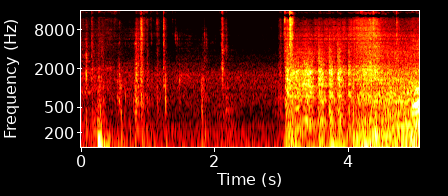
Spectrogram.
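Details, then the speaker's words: 1994 Ford F-250 4.9L straight-six, five-speed, after PCM replacement on driver's-side firewall (symptoms were crank/no-start, random CEL, running rich, fuel pump running constantly); fires right up after a quiet pause and settles into a steady, even idle; normal start. "nice fire right up so yeah this has been my entire ownership with this truck has uh given me a lot of issues probably because of this pcm and now it's running it runs like a champ"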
